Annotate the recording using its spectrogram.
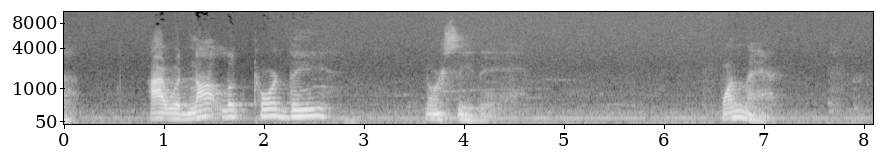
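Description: A man speaks loudly and with animation through a microphone, in short bursts.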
